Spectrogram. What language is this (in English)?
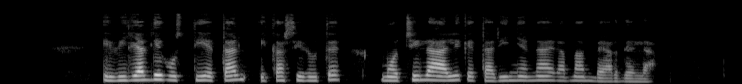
Basque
